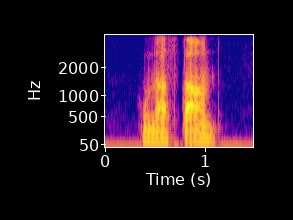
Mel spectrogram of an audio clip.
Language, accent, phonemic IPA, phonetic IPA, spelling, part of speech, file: Armenian, Eastern Armenian, /hunɑsˈtɑn/, [hunɑstɑ́n], Հունաստան, proper noun, Hy-Հունաստան.ogg
- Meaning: Greece (a country in Southeastern Europe)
